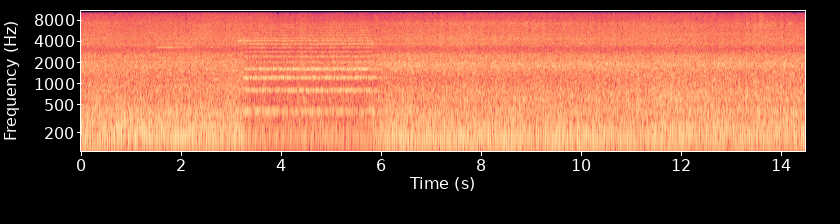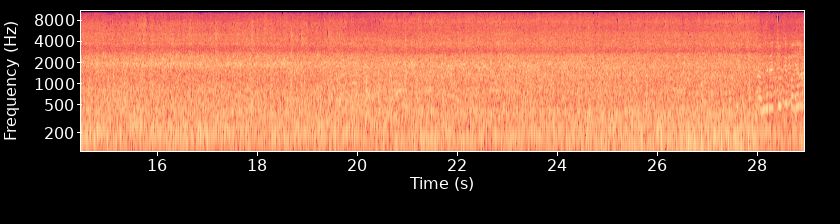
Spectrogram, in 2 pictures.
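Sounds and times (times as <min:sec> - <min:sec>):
train carriage running on track: 0:00.0 - 0:28.9
train horn: 0:03.1 - 0:06.1.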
